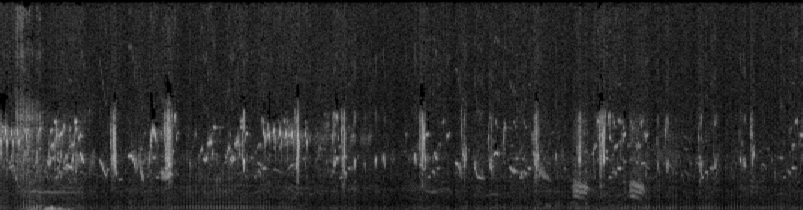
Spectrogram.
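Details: Hungry yellow sparrow chicks in a garden nest being fed, giving dense runs of thin, high chirps and short squeaky notes throughout, with a low thud near the start and a few lower chirps later.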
